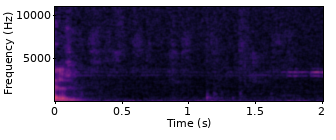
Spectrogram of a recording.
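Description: Marker pen writing on a whiteboard: faint scratchy strokes as letters are written.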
